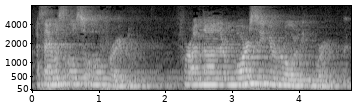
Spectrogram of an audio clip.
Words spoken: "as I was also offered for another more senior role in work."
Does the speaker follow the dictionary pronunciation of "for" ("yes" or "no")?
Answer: yes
